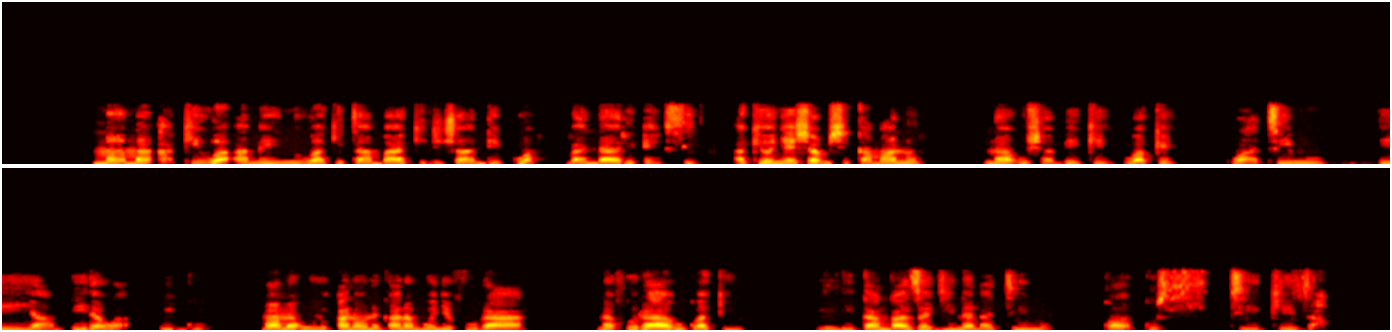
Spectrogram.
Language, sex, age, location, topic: Swahili, female, 25-35, Nakuru, government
